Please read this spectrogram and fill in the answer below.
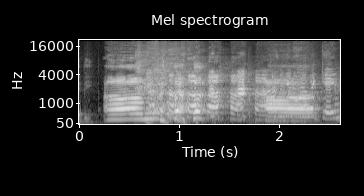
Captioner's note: all laughing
